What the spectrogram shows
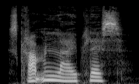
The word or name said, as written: skrammellegeplads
